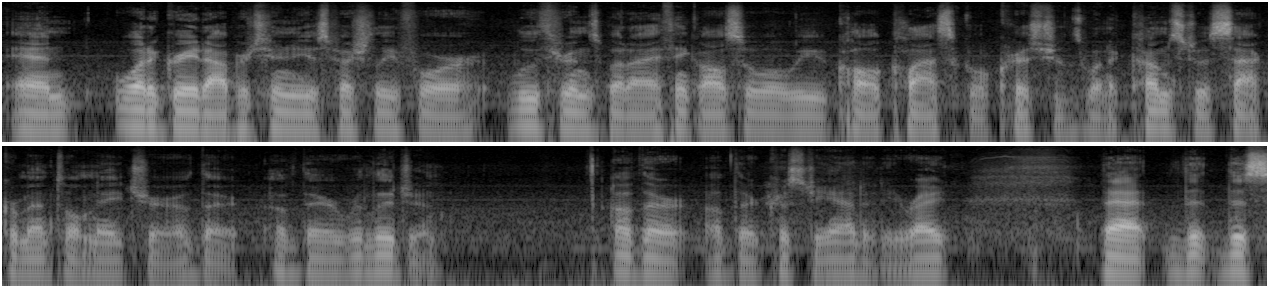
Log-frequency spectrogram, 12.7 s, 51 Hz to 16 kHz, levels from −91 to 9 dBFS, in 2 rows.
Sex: male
